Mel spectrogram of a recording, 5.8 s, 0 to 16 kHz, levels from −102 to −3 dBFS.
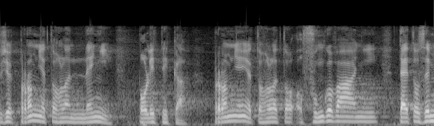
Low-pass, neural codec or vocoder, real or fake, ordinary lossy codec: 7.2 kHz; none; real; AAC, 64 kbps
